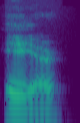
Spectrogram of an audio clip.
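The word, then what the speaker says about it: heir: This H also, ha sound is also not pronounced, and this ra sound is also not pronounced. It is only A. All of you pronounce, please. A. And if in American way you want to pronounce, you can say air. Raw sound can be produced, okay, pronounced air. But here, according to British pronunciation, you have to pronounce as A.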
